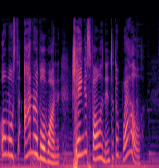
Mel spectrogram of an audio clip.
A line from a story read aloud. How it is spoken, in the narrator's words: Tiki Tiki Tembo No Sar Rembo Cherry Berry Ooch Pip Peri Pembo raised his voice and cried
